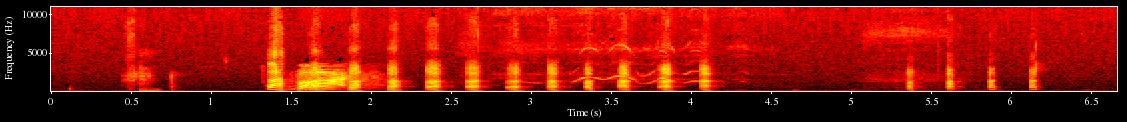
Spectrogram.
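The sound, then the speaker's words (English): A short burp opens, then a loud croaky burst leads into a steady train of about a dozen sharp, evenly spaced clucking pulses. After a brief pause, a few more follow. “That started with a burp.”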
